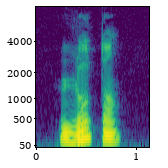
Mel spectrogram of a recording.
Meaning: for a long time; over a long period
- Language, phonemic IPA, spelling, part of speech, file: French, /lɔ̃.tɑ̃/, longtemps, adverb, Fr-longtemps.ogg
